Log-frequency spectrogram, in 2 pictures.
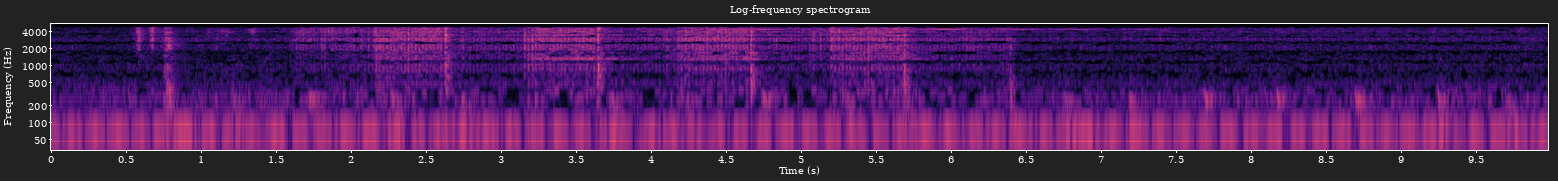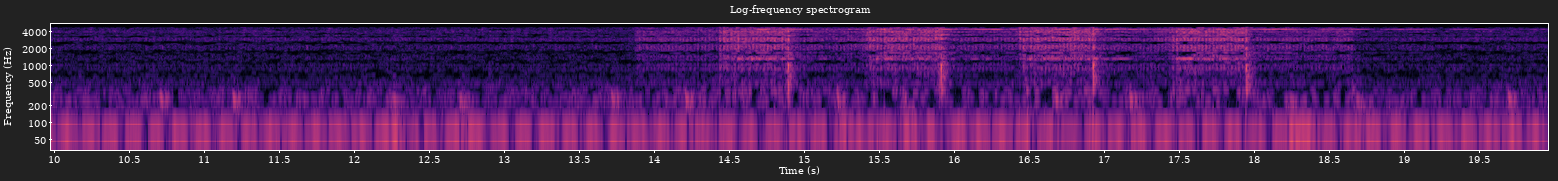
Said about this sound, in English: That's because we're calling a party that has a quadruple ring. Notice also that the dial tone is different on this switching system than on the other 4 systems we've listened to. That's because the CX100 has its own tone generating plant.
